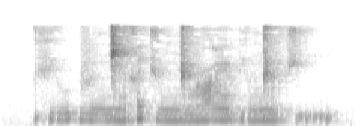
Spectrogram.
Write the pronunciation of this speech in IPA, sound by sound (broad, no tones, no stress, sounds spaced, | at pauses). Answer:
fʲ u | v e ŋ͡ǁ ẽ χ e t͡ʃ u ŋ͡ǁ õ ʕ æ̃ pʲ o ŋ͡ǁ u t͡ʃ ḭ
